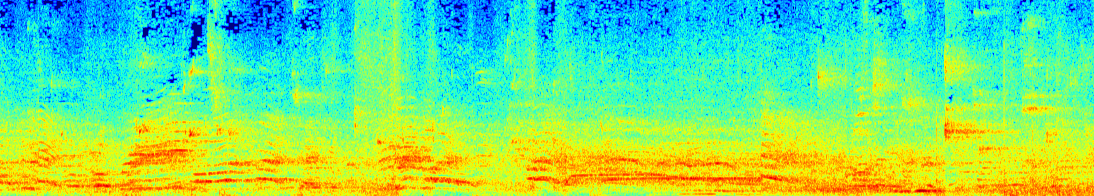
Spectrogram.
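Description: Basketball being dribbled and bouncing on a hardwood gym floor during live play, with shouting voices and high, gliding squeaks throughout, all echoing in a large gymnasium.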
